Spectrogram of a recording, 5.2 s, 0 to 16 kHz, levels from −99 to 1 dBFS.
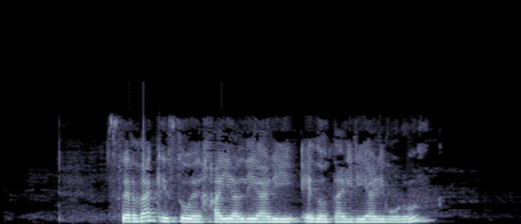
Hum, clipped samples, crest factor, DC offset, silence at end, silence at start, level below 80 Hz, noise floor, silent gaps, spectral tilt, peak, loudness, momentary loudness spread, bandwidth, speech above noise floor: none; under 0.1%; 14 dB; under 0.1%; 0.95 s; 1.2 s; -60 dBFS; -78 dBFS; none; -8.5 dB/octave; 0 dBFS; -13 LUFS; 6 LU; 7.8 kHz; 66 dB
